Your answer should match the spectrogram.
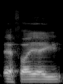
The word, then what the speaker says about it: FIA: But if we fast forward to this time next year, autumn 2026, what do you hope the FIA investments looks like, or FIA investments look like? How do I pronounce it, by the way?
